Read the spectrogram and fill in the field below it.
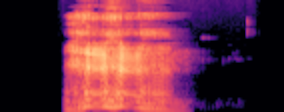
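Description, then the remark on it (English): A single short, voiced yawn, fairly loud, with a breathy, groaning tone that swells and fades in well under a second, surrounded by silence. “I apologize for the yawns.”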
